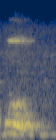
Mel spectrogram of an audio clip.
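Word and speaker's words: bough: This pronunciation B-O-U-G-H is a bow.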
